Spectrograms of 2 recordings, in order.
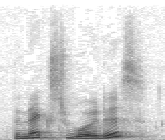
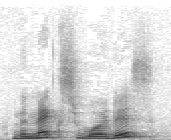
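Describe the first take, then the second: The two takes are said the same way.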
